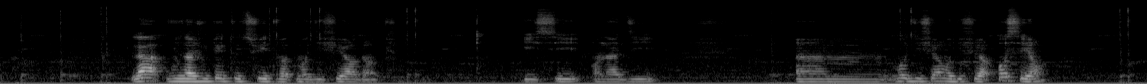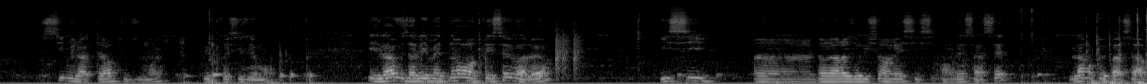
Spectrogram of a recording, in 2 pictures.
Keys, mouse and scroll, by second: 0.3-1.1 middle drag, 1.1-2.8 right drag, 2.8 click, 3.2 click, 4.1-7.2 drag, 9.1-12.2 drag, 21.9-22.9 drag.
